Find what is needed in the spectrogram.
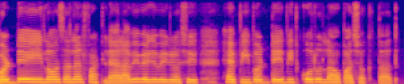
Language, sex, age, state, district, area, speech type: Goan Konkani, female, 18-30, Goa, Murmgao, rural, spontaneous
